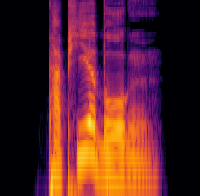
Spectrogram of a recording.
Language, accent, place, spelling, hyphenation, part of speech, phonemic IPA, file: German, Germany, Berlin, Papierbogen, Pa‧pier‧bo‧gen, noun, /paˈpiːɐ̯ˌboːɡn̩/, De-Papierbogen.ogg
- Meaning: sheet (of paper)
